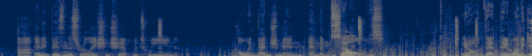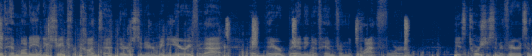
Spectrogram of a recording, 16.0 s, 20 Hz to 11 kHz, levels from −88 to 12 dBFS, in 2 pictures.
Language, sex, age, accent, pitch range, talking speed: English, male, 20-39, American, 115-135 Hz, 155 wpm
